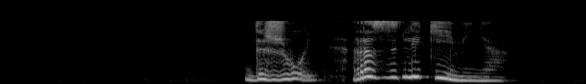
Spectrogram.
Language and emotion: Russian, positive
